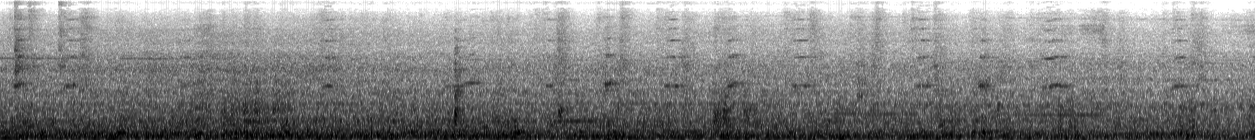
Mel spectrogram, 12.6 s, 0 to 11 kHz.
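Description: Running noise of a Kintetsu 9020 series electric train, heard from inside the passenger car: a steady low rumble with clicks from the wheels and short high squeaks now and then. It eases off slightly near the end.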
